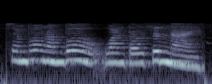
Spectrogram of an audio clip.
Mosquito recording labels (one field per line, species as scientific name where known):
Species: no mosquito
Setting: cup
